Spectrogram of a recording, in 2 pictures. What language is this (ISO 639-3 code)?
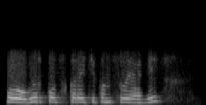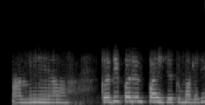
mar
